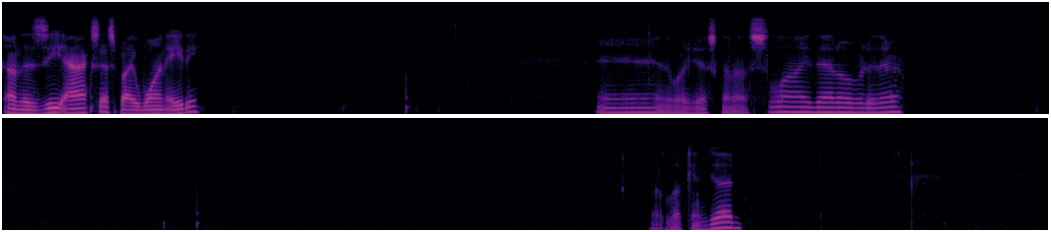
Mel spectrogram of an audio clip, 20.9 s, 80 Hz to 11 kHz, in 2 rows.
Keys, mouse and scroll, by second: 12.3 z, 17.7 KP_1, 20.5 KP_3.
